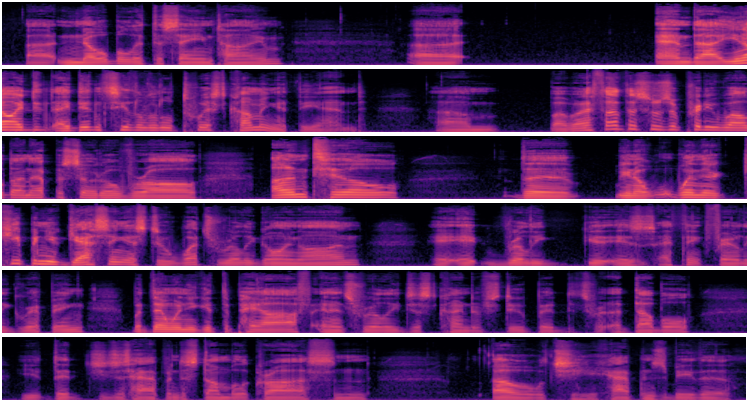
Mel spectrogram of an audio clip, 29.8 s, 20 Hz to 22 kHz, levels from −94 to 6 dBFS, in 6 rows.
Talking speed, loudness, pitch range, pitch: 185 wpm, -27 LUFS, 100-130 Hz, 115 Hz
